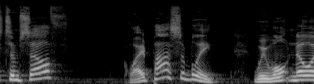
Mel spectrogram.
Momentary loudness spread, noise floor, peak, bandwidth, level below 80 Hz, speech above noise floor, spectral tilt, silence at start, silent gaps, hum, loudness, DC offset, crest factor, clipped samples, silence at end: 12 LU; -60 dBFS; -10 dBFS; 16.5 kHz; -60 dBFS; 37 dB; -6 dB/octave; 0 s; none; none; -25 LUFS; under 0.1%; 16 dB; under 0.1%; 0 s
